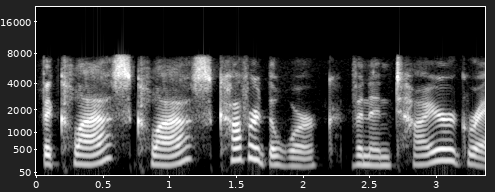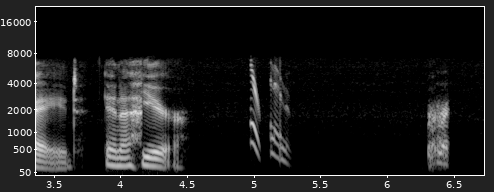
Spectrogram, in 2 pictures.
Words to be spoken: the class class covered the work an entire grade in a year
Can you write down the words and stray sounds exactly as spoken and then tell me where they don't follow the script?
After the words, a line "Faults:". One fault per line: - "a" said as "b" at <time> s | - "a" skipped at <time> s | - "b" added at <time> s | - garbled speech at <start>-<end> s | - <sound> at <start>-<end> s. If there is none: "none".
the class class covered the work an entire grade in a year
Faults:
- chirp at 5.0-5.3 s
- laugh at 6.3-6.5 s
